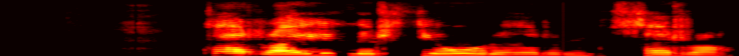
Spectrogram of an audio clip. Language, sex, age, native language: Icelandic, female, 10, Icelandic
